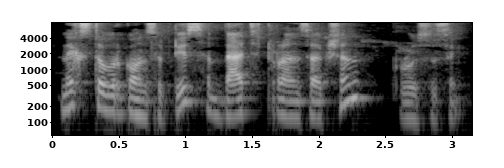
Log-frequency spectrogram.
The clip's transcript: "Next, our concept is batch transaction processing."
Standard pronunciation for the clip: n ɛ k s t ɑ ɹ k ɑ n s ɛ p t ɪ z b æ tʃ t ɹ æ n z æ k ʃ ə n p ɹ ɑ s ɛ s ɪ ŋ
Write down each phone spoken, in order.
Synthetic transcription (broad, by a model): n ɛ k s t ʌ ɹ k ɑ n s ɛ p t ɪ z b æ tʃ t ɹ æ n s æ k ʃ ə n p ɹ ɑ s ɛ s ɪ ŋ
